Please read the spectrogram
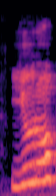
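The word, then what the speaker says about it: Europe: यूरोप।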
